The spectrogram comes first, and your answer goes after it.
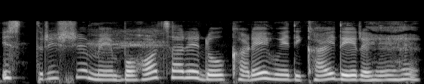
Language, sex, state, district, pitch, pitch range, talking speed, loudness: Hindi, female, Assam, Kamrup Metropolitan, 230 Hz, 215-290 Hz, 170 wpm, -15 LUFS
